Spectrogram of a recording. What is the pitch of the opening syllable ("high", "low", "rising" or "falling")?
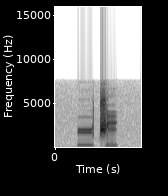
low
